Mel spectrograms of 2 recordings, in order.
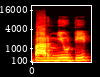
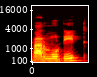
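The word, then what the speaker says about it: Permutit: Exchange বা পারমুটিড পদ্ধতিতে উচ্চারণটা বেসিক্যালি পারমিউটেড বাংলায় বলে ফেলছে পারমুটিট। সো লিখবো আমি পারমুটি বাট উচ্চারণ করি পারমিউটেট।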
